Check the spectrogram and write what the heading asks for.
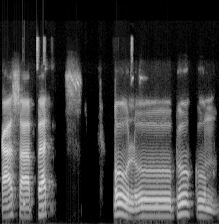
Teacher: ini tak sukun ya, keluar S-nya sedikit.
